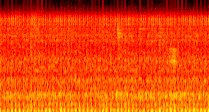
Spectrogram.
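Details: Suzuki Gelato scooter, just fixed after a no-start, with a new charged battery: steady, even putter at about three beats a second, no misses or knocks, a clean idle.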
